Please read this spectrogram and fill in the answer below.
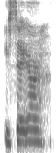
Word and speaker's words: Isager: warm it's knitted in isaa um yarn that's how I would pronounce that name I lived in Denmark for a number of years and I do speak Danish and that was that's how I say I don't know if it's pronounced isager in in American English but I always I've never heard it pronounced um I used her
